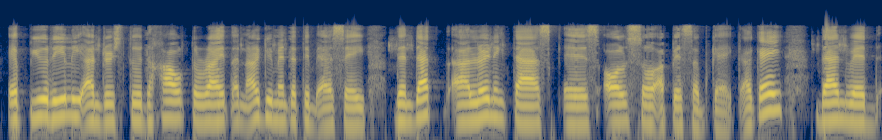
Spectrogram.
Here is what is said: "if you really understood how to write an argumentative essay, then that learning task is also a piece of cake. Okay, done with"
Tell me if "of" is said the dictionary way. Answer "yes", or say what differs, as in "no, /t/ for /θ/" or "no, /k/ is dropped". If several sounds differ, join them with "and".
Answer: no, /b/ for /v/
